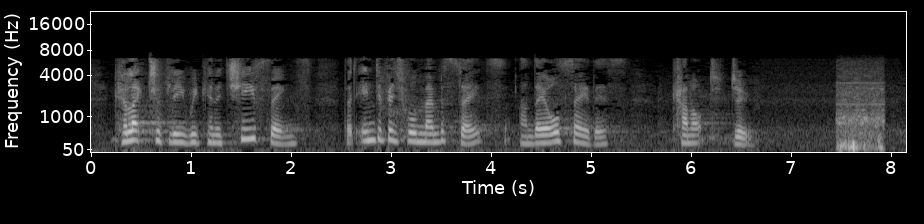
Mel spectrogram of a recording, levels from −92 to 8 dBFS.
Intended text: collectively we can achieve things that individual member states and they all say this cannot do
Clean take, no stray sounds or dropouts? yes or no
no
